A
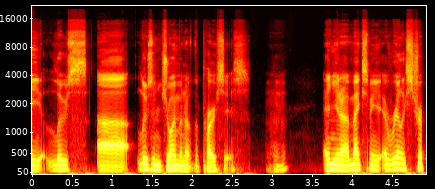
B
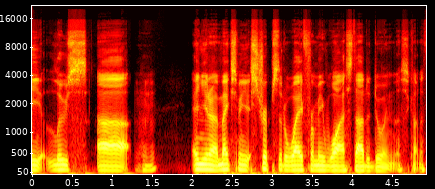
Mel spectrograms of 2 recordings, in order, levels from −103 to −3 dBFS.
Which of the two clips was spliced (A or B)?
B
